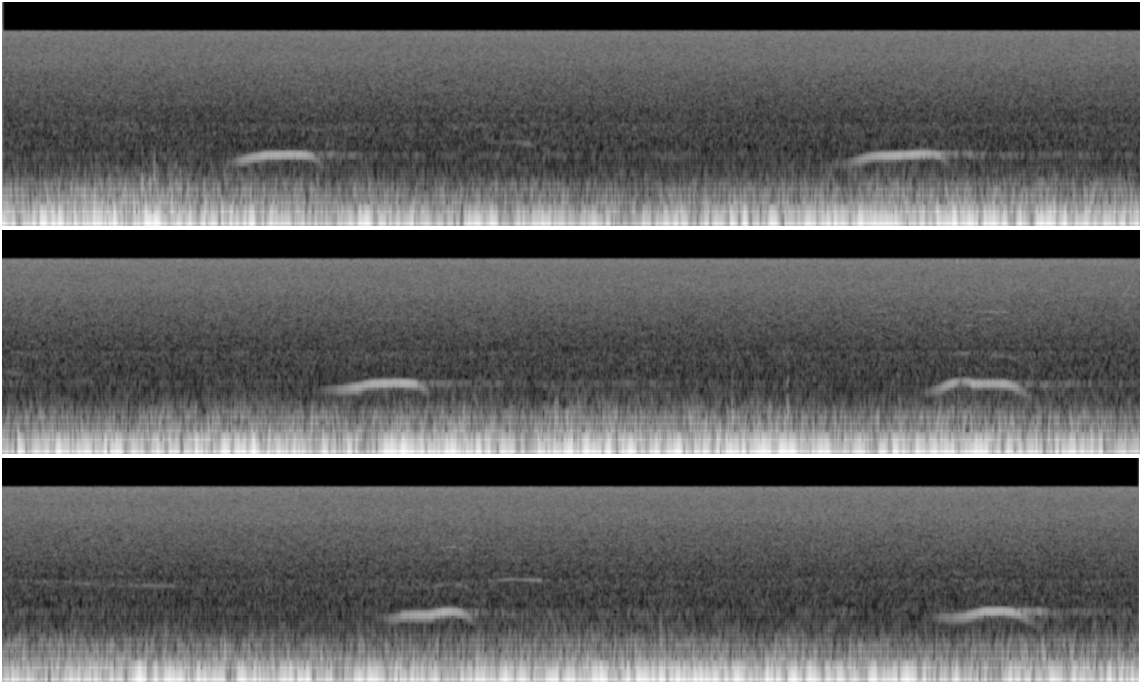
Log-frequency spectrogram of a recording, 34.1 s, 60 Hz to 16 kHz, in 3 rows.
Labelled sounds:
21.2	21.5	humpback whale, 2.0 to 2.1 kHz

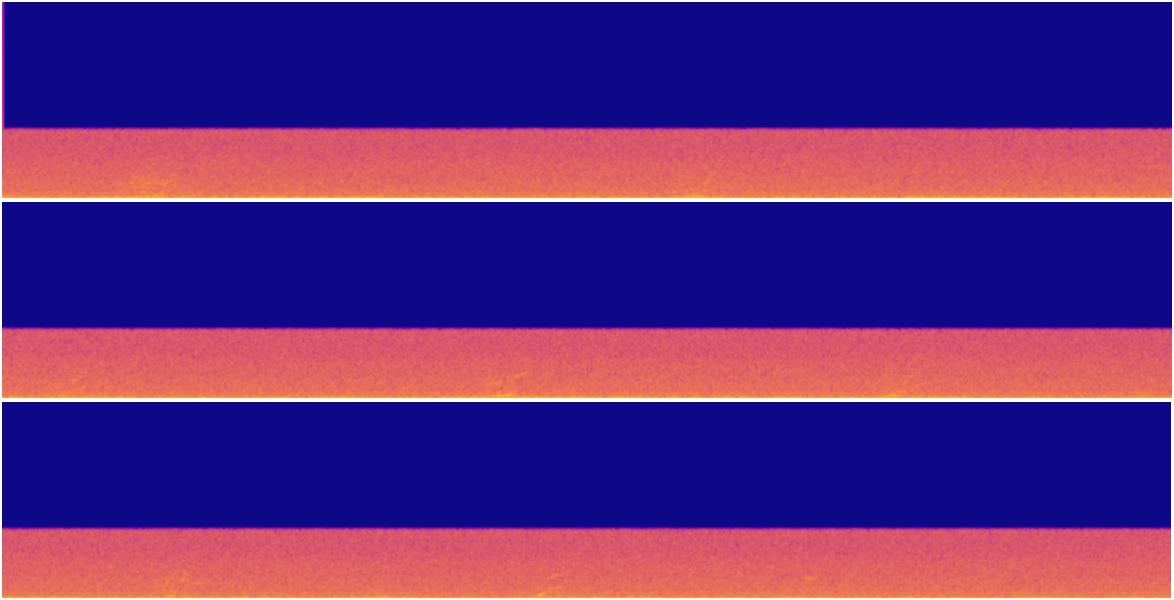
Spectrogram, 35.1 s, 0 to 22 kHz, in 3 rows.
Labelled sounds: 16.7	17.0	humpback whale, 2.3 to 3.0 kHz

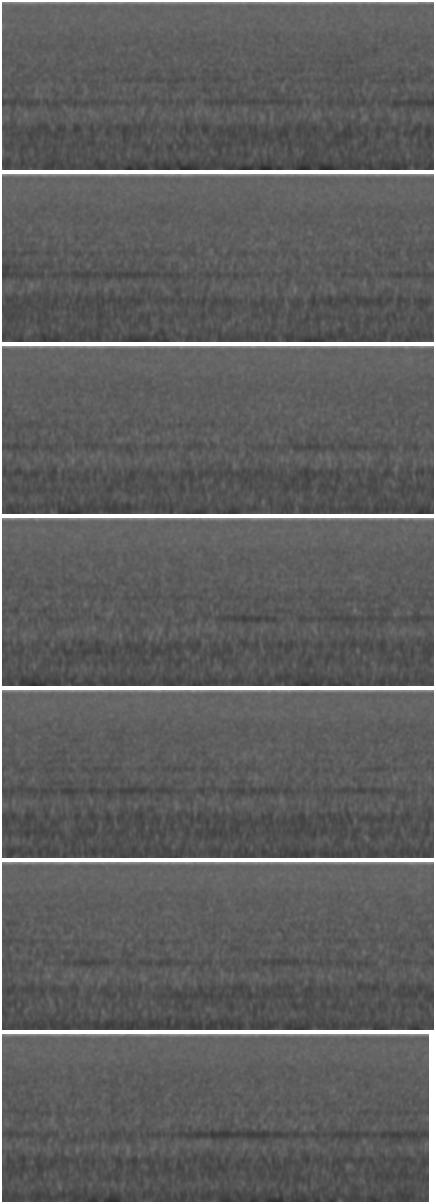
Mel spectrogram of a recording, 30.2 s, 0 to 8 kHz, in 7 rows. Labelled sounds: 15.2	15.6	vessel noise, 1.2 to 1.3 kHz

